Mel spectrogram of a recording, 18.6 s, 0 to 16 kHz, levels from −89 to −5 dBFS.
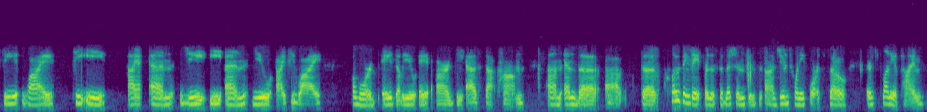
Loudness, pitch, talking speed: -19 LUFS, 165 Hz, 135 wpm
